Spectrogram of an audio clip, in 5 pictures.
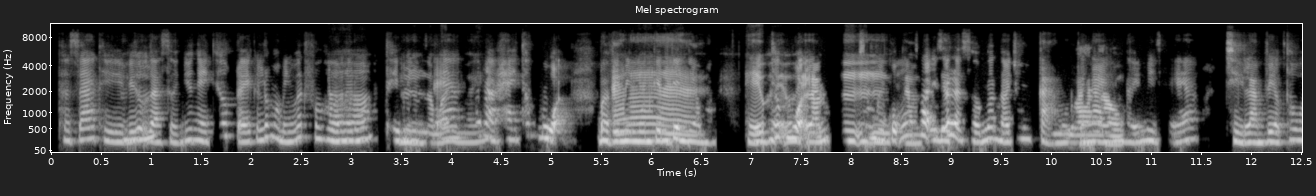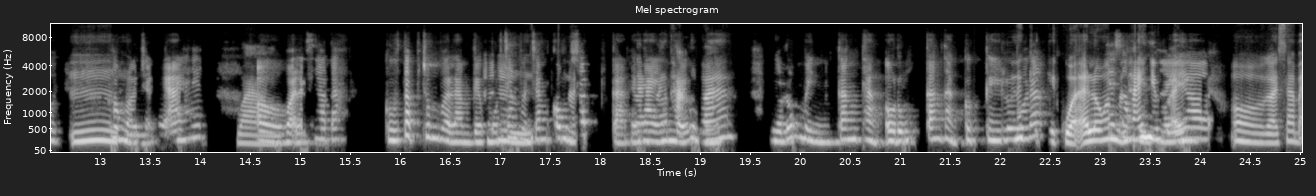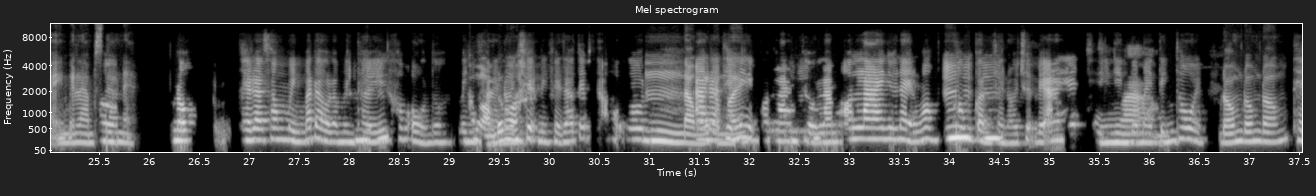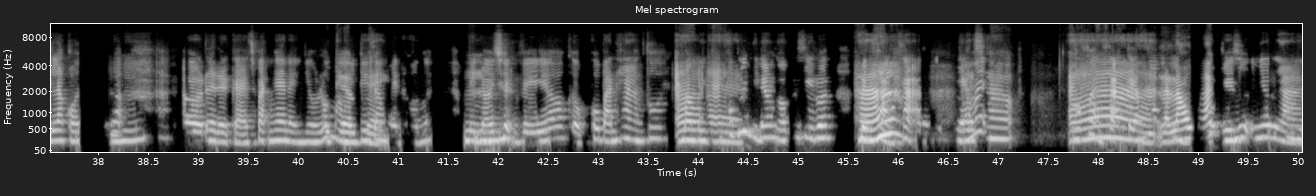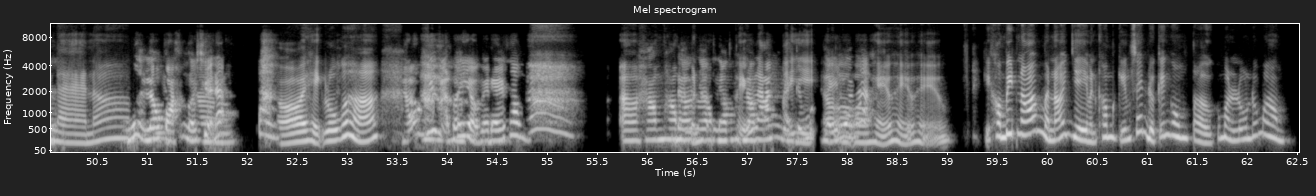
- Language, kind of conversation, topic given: Vietnamese, unstructured, Bạn đã từng cảm thấy mất phương hướng trong cuộc sống chưa?
- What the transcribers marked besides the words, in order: tapping; distorted speech; laughing while speaking: "thấy"; laughing while speaking: "hông?"; chuckle; other background noise; chuckle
